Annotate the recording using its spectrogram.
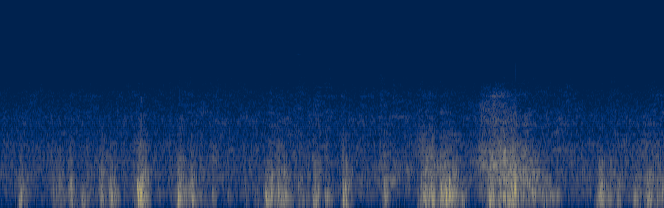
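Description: A train rattles and clatters along the tracks at speed.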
